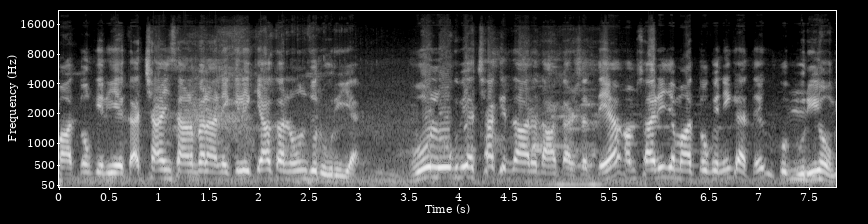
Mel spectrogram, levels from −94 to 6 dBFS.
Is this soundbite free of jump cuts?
yes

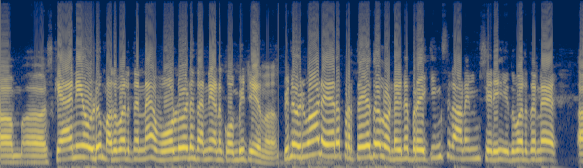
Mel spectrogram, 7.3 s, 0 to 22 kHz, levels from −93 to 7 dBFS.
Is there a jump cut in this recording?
yes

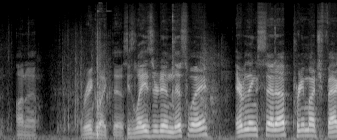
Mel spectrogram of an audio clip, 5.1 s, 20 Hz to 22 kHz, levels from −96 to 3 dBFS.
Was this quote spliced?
yes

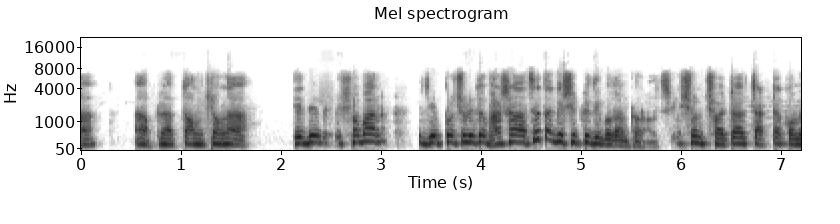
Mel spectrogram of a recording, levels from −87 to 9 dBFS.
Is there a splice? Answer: yes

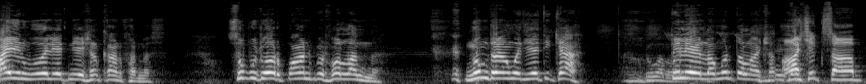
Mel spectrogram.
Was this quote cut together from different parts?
yes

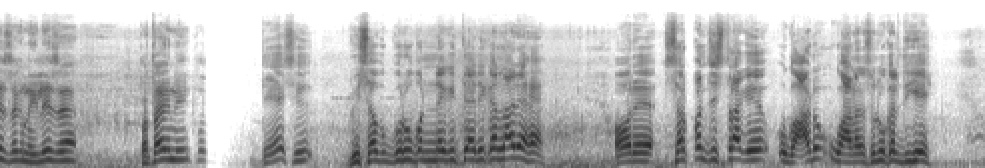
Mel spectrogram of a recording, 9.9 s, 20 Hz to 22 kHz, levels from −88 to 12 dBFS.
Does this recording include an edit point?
yes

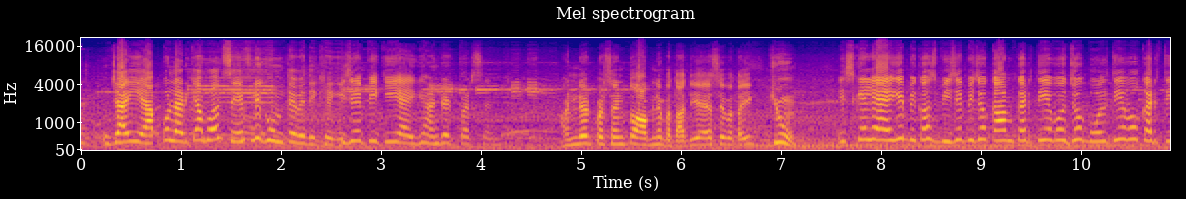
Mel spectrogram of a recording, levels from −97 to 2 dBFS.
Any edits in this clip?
yes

